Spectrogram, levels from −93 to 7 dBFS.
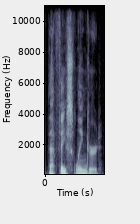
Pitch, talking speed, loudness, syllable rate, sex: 115 Hz, 150 wpm, -16 LUFS, 4.9 syllables/s, male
